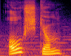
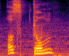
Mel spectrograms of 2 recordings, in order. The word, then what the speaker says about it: Oskgum: Oskgum is oshgum and not oskum.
